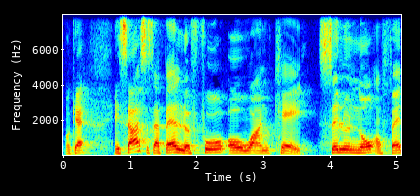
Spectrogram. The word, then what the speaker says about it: 401k: Et 401k. Et ce n'est pas un 401k. Non, non. C'est 401k. OK? Chiffre par chiffre.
